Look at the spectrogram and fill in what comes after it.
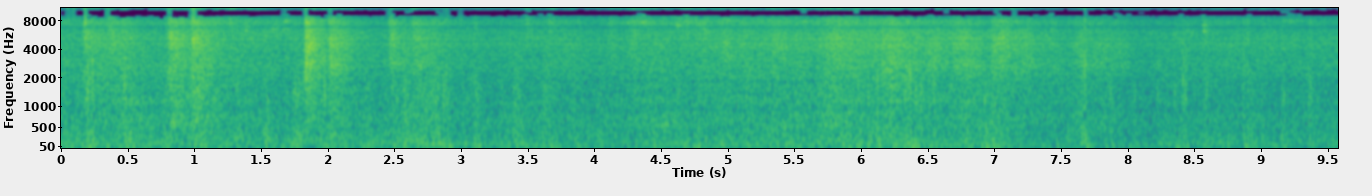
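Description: Train wheels rolling over the rails of a river rail bridge: a steady rumble with several sharp clicks in the first few seconds.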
